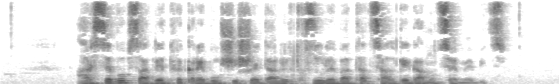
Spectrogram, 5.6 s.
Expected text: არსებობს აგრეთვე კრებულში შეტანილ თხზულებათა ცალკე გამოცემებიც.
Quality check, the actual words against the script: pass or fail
pass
